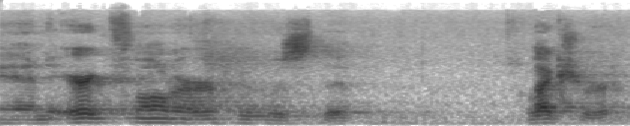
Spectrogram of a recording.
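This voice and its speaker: Audible room echo surrounds a man with a Texan accent. He speaks at a medium pitch and a fairly slow pace. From West Texas. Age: 80s+. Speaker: lawyer. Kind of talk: storytelling in a public conversation. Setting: church sanctuary with audience.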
